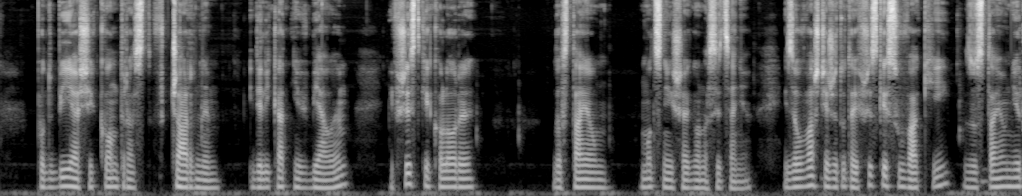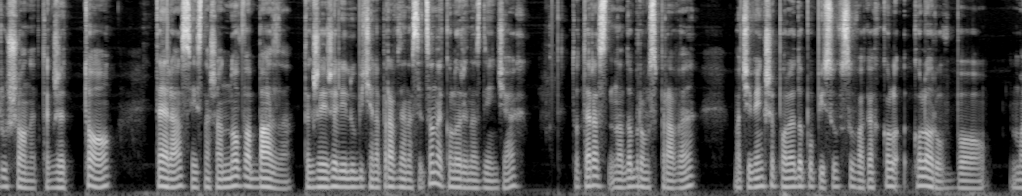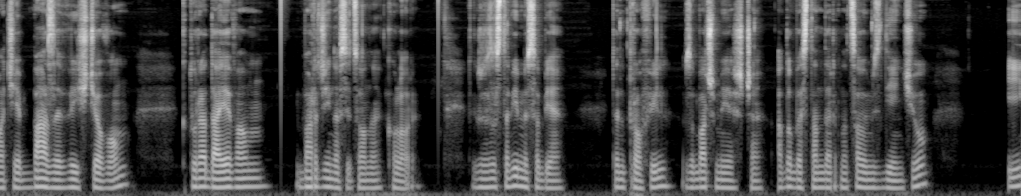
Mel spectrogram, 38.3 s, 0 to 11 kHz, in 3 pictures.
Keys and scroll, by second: 11.7 \.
